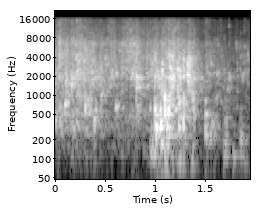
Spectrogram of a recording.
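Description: A vintage-style toilet flushes in a regular flush, with a loud rushing gush of water that swells in the middle before easing, heard close up with no talking.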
